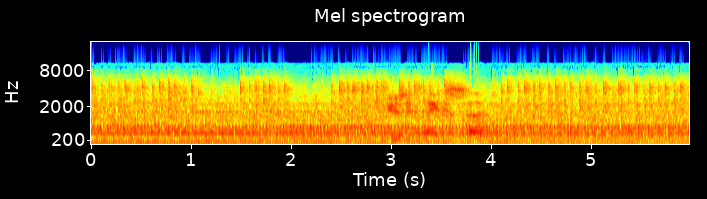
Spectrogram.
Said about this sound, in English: vacuum out the inside of the uterus now.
